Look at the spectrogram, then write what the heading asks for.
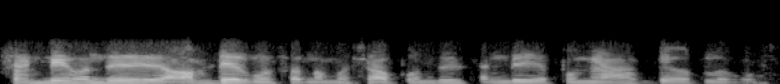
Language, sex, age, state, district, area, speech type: Tamil, male, 30-45, Tamil Nadu, Viluppuram, rural, conversation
